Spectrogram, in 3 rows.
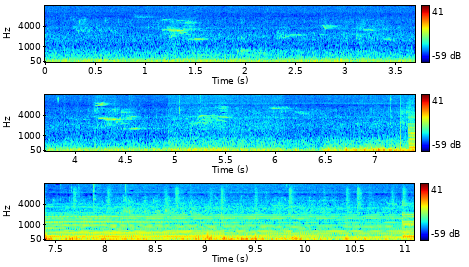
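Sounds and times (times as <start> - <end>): small songbirds chirping: 0.0 - 11.0
low outdoor rumble: 7.4 - 11.0.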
